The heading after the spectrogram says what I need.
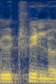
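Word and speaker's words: Whitefield: William பூத்து, William வில்பர்ஃபோர்ஸ் இவங்களெல்லாம் வந்து இவங்க லிஸ்ட்டில் வந்து ஜார்ஜ் விட்ஃபீல்ட்னு ஒருத்தர் இருந்தார். ஒயிட் ஃபீல்டுங்கிறதுக்கான ஸ்பெல்லிங் தான் அதில் இருக்கும். பட் விட்ஃபீல்டு தான் ப்ரொனவுன்ஸ் பண்ணணும்.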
